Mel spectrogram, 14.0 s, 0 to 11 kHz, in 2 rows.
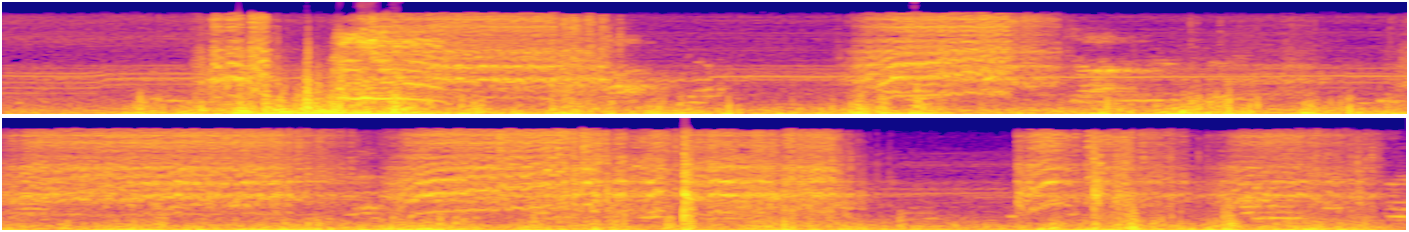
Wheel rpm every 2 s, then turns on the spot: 40, 50, 60, 80, 110, 100, 100.
4-6 10-12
